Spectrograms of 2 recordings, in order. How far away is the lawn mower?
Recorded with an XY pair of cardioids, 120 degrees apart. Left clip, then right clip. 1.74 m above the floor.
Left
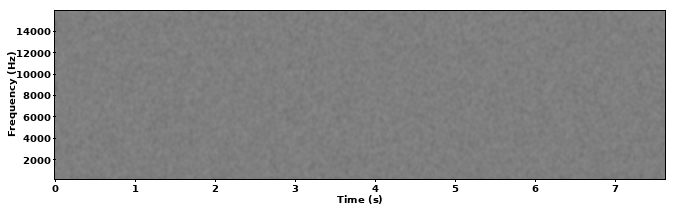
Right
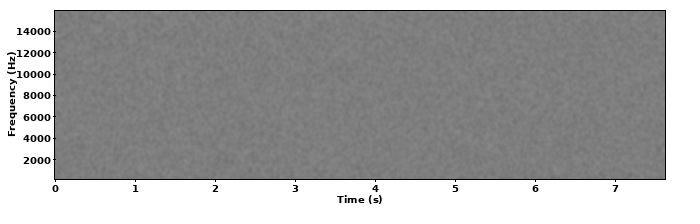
I don't hear a lawn mower.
